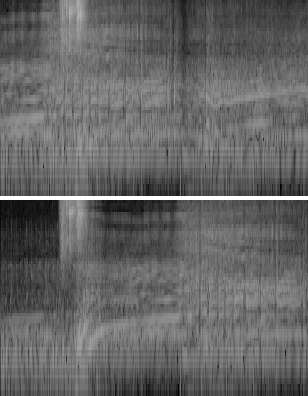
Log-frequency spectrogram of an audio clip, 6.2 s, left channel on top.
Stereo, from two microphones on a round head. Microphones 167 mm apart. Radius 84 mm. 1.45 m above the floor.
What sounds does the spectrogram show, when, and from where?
1.2 s crumpling: 20° left (ahead or behind), 2.5 m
